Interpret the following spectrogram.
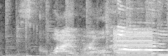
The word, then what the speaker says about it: squirrel: No, the B is silent, so it's plumber. Plumber. Plumber. What are those words? Oh my god. Squirrel. Squirrel.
